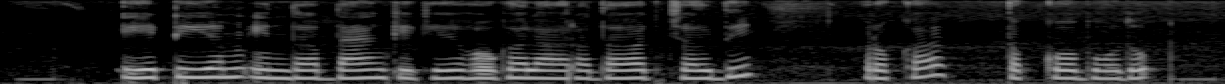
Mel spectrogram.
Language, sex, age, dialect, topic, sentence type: Kannada, female, 25-30, Central, banking, statement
